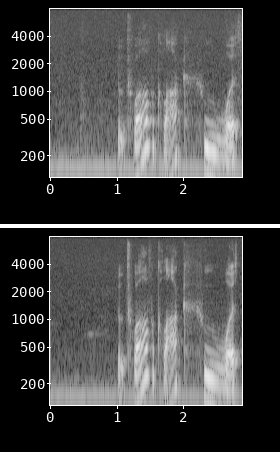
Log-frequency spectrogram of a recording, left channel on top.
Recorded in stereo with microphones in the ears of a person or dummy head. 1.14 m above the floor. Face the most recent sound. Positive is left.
turn(degrees=-35)  # may be behind; listen again after turning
